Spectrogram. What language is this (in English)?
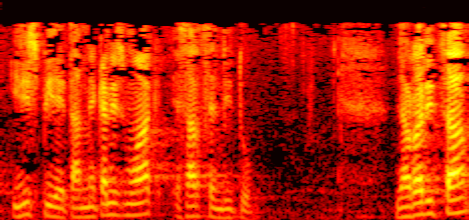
Basque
